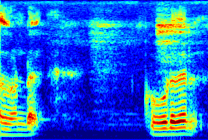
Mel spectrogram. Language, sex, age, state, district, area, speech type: Malayalam, male, 60+, Kerala, Alappuzha, rural, spontaneous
